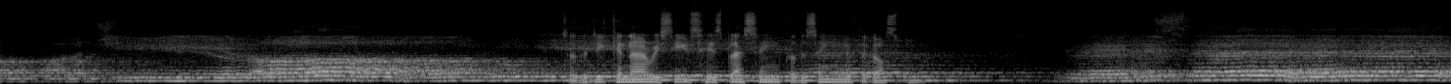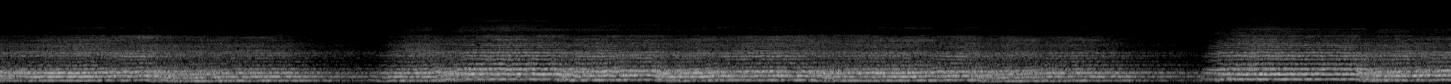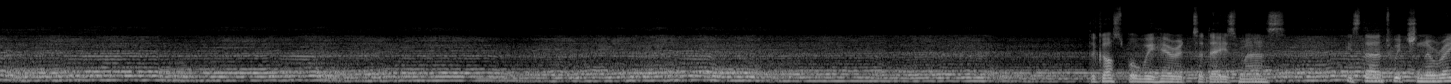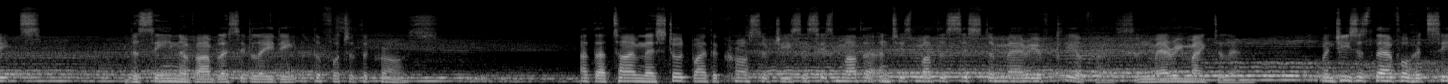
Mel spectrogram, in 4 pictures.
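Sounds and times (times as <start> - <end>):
plainchant singing in reverberant hall: 0.0 - 58.0.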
